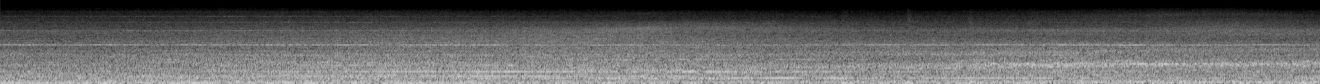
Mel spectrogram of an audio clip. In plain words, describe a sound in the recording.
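An electric passenger train rushes past at speed with a roar of wheels on rails.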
